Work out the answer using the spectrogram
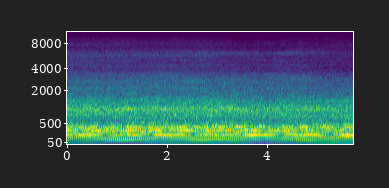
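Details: Abandoned Poulan Pro riding mower being revived, after choke adjustment (earlier popping, as if running rich, missing fuel filter): steady, even engine drone holds pitch with cutting deck engaged, no misses or popping; running healthy under load.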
